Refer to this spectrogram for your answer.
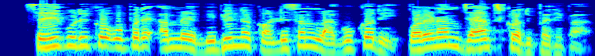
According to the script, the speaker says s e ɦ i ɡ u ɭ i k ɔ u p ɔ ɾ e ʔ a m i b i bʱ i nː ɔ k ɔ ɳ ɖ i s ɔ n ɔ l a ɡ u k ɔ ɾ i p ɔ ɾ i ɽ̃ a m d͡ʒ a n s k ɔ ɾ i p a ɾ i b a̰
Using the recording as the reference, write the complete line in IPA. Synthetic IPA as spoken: s e ɦ i ɡ u ɽ i k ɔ u p ɔ ɾ e ʔ a m e b i bʱ i nː ɔ k ɔ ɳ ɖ i s ɔ n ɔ l a ɡ u k ɔ ɾ i p ɔ ɾ i ɽ̃ a m d͡ʒ a n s k ɔ ɾ i p a ɾ i b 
